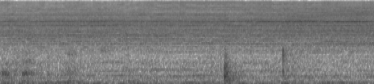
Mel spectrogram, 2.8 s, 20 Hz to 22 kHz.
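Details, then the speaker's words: BMW E36 M3 S52 engine leak-down test on low-compression cylinder, engine off: steady high air hiss with faint ticks, air escaping on exhaust side; exhaust valve or gasket suspected, valve most likely, not confirmed; rebuild planned. "Yeah. Something definitely on the exhaust side. Whether it's an exhaust valve or the gasket is leaking."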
